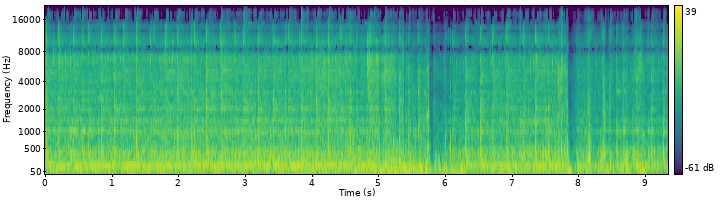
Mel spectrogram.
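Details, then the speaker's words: 1981 Suzuki TS185 two-stroke after fixing oil leaks, fuel poured through carb, little smoke; crisp even idle burble, no misses or rattles, holding oil; normal two-stroke idle. "I've got it idling. It's absolutely running mint and it's holding oil."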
